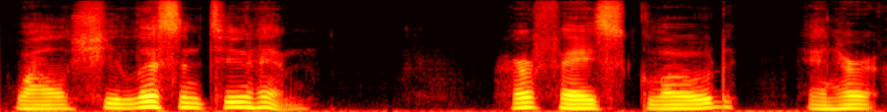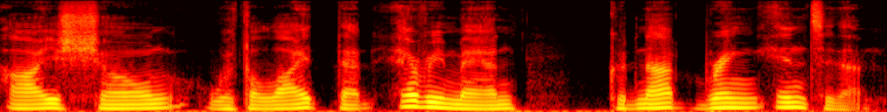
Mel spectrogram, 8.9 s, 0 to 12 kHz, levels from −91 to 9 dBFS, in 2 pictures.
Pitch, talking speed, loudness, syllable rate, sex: 125 Hz, 155 wpm, -19 LUFS, 4.6 syllables/s, male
